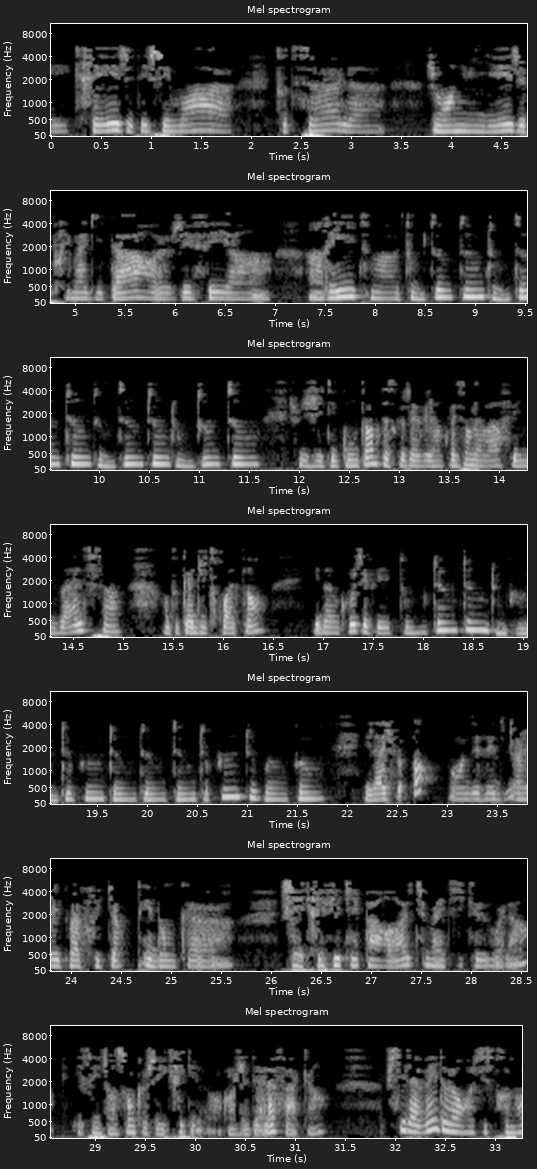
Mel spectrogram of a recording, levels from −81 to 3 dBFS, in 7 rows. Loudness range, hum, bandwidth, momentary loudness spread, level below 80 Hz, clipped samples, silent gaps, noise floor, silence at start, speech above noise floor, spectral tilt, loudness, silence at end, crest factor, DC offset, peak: 3 LU; none; 5.8 kHz; 11 LU; -34 dBFS; under 0.1%; none; -45 dBFS; 0 s; 24 dB; -10.5 dB/octave; -23 LUFS; 0 s; 20 dB; under 0.1%; -2 dBFS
